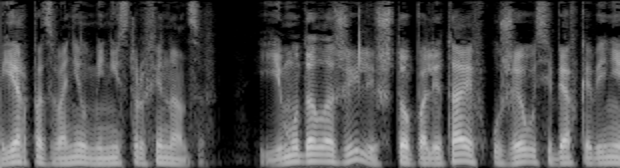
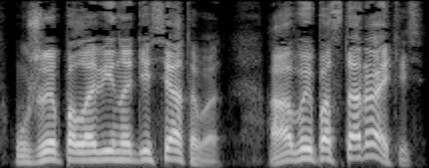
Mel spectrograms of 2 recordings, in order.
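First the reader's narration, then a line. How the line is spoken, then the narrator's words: Shouted. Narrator (Russian): крикнул премьер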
